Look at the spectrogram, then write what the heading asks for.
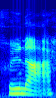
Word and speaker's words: Ruinart: We just finished the most amazing tour at Ruinart, also pronounced Ruinart. That's the right way to say it.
